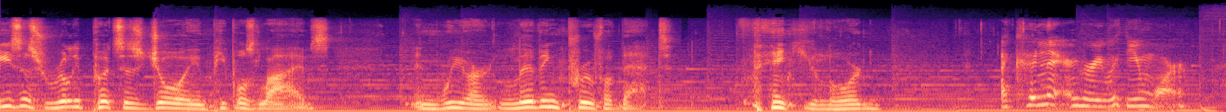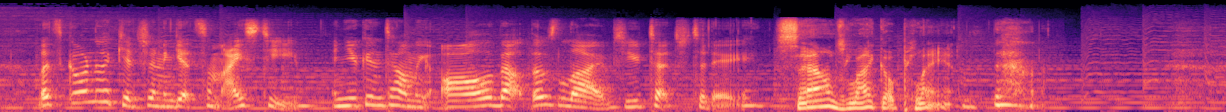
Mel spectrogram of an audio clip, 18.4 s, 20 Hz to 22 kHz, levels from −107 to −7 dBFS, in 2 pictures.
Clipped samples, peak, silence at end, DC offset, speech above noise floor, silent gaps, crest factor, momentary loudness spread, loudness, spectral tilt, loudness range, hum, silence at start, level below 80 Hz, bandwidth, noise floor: under 0.1%; 0 dBFS; 0 s; under 0.1%; 21 dB; none; 18 dB; 19 LU; -18 LUFS; -5 dB/octave; 4 LU; none; 0 s; -36 dBFS; 12.5 kHz; -39 dBFS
